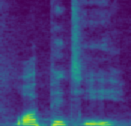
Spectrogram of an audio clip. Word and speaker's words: wapiti: Am I pronouncing it correctly? You are. Diarrhea. Diarrhoea. Diarrhea. Correct. Tavion, wapiti. Wapiti. Please, may I have the definition? Large North American deer. Wapiti.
